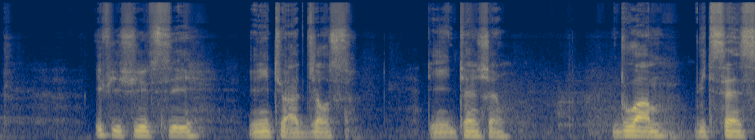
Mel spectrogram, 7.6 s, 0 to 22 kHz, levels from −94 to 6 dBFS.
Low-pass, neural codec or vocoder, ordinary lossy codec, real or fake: none; none; none; real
